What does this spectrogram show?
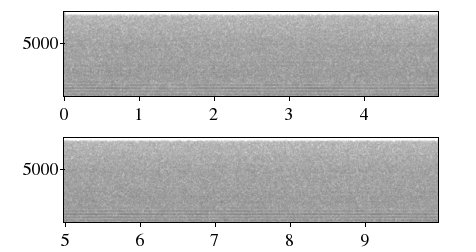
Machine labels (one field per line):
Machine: fan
